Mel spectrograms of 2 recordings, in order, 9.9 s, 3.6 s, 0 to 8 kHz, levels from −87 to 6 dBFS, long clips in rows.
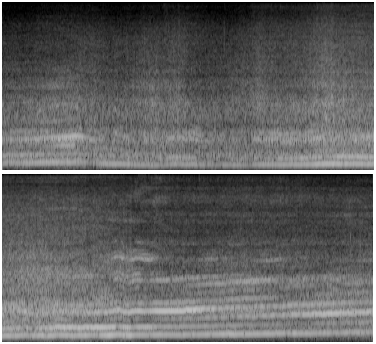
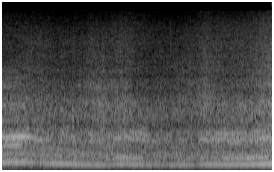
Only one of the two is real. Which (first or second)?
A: second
